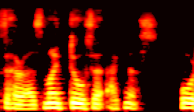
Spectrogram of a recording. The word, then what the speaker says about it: Agnes: And he refers to her as my daughter Agnes, or it would have been pronounced close to the French, Agnès or Anis.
